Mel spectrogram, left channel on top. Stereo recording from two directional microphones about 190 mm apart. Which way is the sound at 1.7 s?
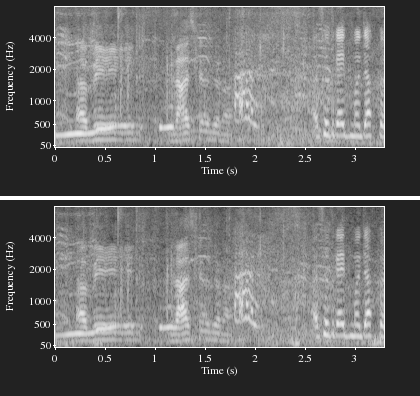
10° right (ahead or behind).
